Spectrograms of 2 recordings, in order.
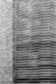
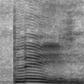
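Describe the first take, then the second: First: The vowel is a plain, short 'e' sound. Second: The vowel glides from 'e' into 'ee'. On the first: The speaker calls it wrong. "প্লে নয়" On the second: The speaker calls it right. "হয়ে যাবে প্লেই"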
